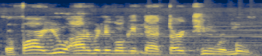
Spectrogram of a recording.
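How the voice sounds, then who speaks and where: A man's voice: high voice, fairly quick. A man giving a blunt, insistent street-slang lecture, repeating himself. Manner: insistent, repetitive.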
